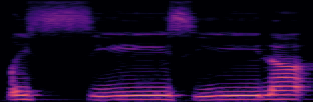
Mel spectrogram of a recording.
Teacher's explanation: یہاں پر دیکھیں تو سین کے اوپر تشدید بھی ہے اور آگے یا ساکن سے پہلے زیر ہے، حروف مدہ ہے، پھر بھی حروف مدہ ہے، 2 حروف مدہ آ رہے ہیں اور 3 سین آ رہی ہیں۔ تو قاف کو آپ نے موٹا کر کے سین کے ساتھ ملانا ہے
